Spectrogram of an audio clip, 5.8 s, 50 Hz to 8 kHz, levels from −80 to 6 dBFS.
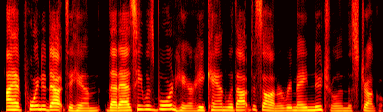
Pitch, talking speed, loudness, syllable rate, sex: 210 Hz, 220 wpm, -20 LUFS, 5.3 syllables/s, female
